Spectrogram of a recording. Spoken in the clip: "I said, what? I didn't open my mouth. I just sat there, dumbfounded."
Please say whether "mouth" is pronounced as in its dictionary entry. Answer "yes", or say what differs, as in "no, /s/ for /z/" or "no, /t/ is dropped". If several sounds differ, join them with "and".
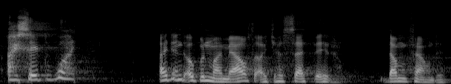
yes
